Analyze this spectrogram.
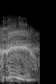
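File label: Speech Sound Russian Common Allied Flight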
